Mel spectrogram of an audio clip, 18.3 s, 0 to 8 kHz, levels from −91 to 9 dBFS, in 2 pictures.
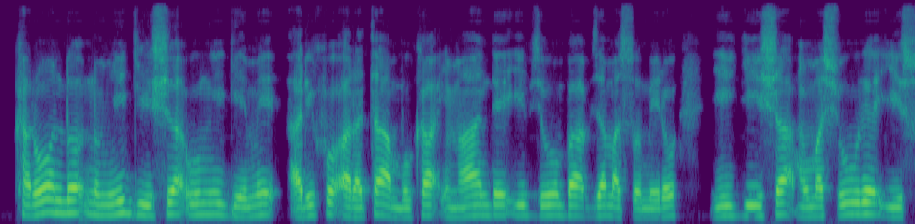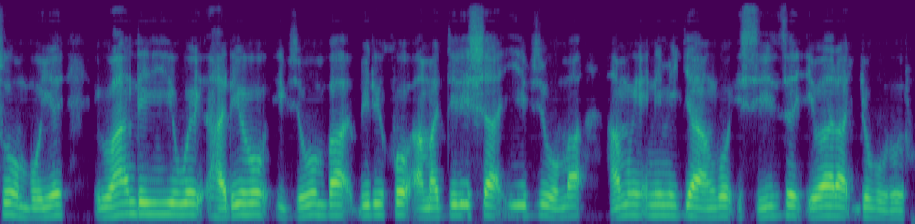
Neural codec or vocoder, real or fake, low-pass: codec, 16 kHz, 4 kbps, FunCodec, trained on LibriTTS, 50 frames a second; fake; 7.2 kHz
